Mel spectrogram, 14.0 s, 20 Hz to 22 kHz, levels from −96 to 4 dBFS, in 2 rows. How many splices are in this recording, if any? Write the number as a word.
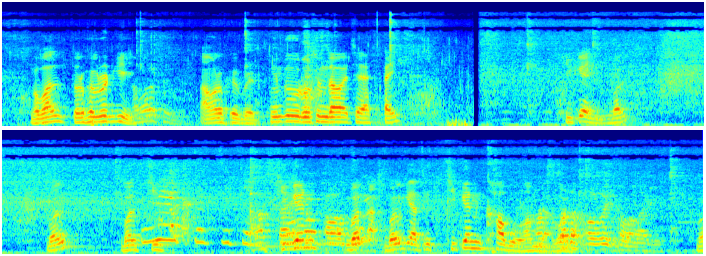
one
